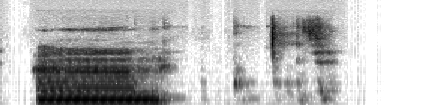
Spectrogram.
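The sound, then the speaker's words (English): A computer keyboard clicks as show notes are typed. A short hummed tone comes first, then a few quick, light key clicks in a brief burst. “I'll type it right into the show notes right now.”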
